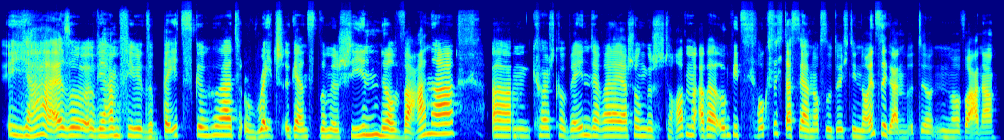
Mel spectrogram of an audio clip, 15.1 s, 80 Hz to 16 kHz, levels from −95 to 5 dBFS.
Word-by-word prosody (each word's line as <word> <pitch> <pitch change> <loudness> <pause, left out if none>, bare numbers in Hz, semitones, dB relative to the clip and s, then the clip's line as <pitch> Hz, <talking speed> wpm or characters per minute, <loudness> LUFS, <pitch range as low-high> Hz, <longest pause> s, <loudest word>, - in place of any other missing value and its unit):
Ja, 215 +1 +1
also 200 +1 +4 0.4
wir 190 0 0
haben 205 -1 0
viel 195 -4 -2
The 165 +2 -5
Bates 170 +8 -3
gehört, 215 0 +2
Rage 180 +4 -1
Against 180 -2 -1
the 180 - -2
Machine, 195 +6 -1
Nirvana, 200 - +5 0.5
ähm, 190 -1 0
Kurt 205 -1 -5
Cobain, 200 +2 -4
der 195 -3 -2
war 190 +1 +1
da 195 - +3
ja 185 0 +2
schon 195 0 -5
gestorben, 185 +4 -5
aber 190 -1 +2
irgendwie 215 +1 -3
zog 200 +2 -8
sich 260 0 -10
das 195 0 +1
ja 185 -3 +2
noch 170 0 -7
so 370 -1 -7
durch 360 0 -6
die 185 - -7
90er 220 - 0
mit, 150 +1 -18
äh, 155 -2 -7
Nirvana. 155 -3 -2
195 Hz, 145 wpm, -24 LUFS, 175-210 Hz, 0.5 s, Nirvana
